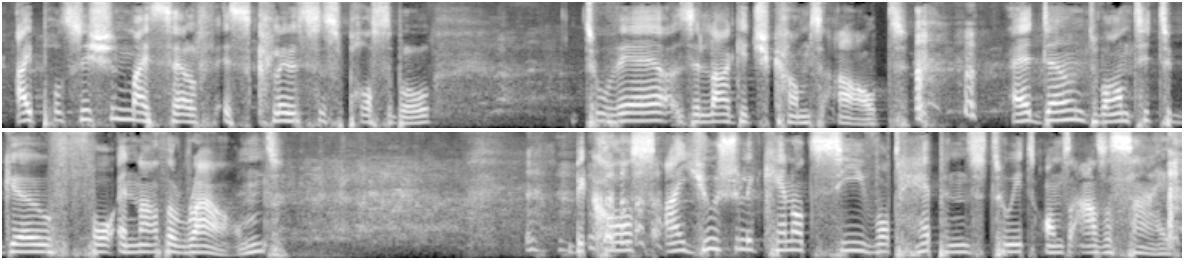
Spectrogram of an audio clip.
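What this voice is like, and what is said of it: Impression of a man from Berlin. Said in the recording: “this is Till from Berlin. So I'm going to do a very accurate impression.”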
